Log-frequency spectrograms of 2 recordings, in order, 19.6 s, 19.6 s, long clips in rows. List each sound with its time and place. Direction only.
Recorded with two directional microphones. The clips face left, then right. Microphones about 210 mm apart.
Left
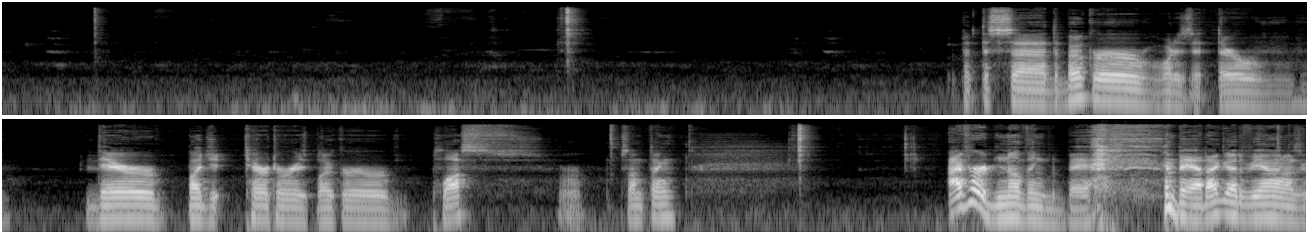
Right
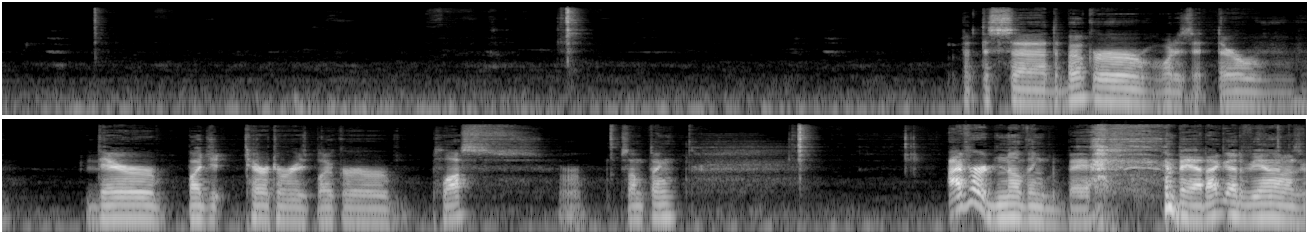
7.2 s speech: 30° left (ahead or behind)
14.4 s a sound: 25° left (ahead or behind)
16.8 s speech: 25° left (ahead or behind)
